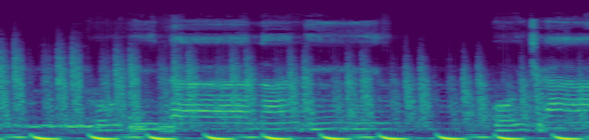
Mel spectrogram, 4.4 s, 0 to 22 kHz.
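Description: Psytrance track: a deep kick drum about every 0.4 seconds, with a rolling bassline between the kicks. About a second in, a synth line with bending pitch joins, over a high hiss.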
